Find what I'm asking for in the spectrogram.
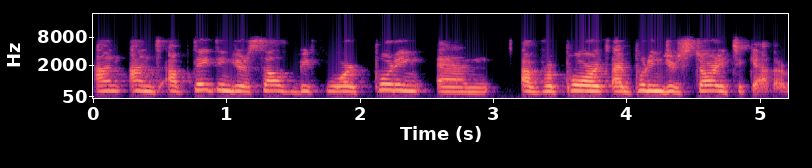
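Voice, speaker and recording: A woman with a Spanish accent speaks in a high pitch. Her pace is moderate and her intonation fairly even. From Spain, Seville, Andalusia. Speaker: gender specialist. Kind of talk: online lecture.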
